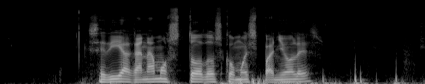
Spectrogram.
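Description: A young man speaks calmly, close to a microphone.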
